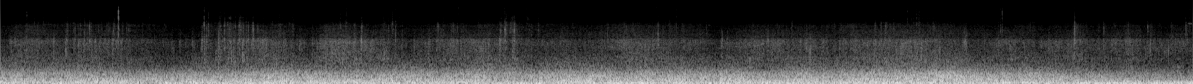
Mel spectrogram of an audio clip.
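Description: Wind buffeting a helmet camera's microphone, with tyres rumbling over loose dirt as a mountain bike descends at speed. A few sharp clicks and rattles from the bike stand out.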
